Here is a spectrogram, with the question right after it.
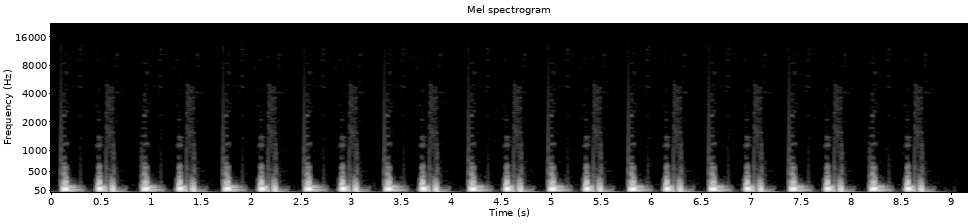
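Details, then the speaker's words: Third heart sound demonstration: low-pitched early diastolic sound shortly after S2, heard best at the cardiac apex with the stethoscope bell held lightly, patient in left lateral position; normal under 40, usually heart failure in older patients; S3. "in summary a third heart sound is a low pitched early diastolic sound heard best at the cardiac Apex using the bell of the stethoscope with the patient in the left lateral position"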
